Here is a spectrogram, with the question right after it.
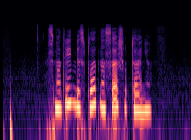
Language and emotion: Russian, neutral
